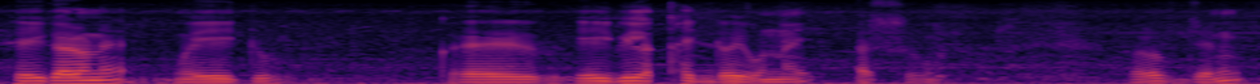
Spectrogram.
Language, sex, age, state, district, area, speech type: Assamese, male, 45-60, Assam, Barpeta, rural, spontaneous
